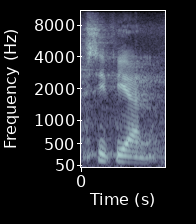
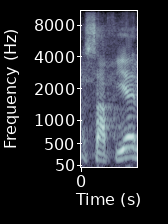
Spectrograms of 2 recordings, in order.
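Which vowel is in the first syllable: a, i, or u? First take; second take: i; a. First: The first syllable has the vowel i. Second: The first syllable has the vowel a. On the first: "dengan Sifyan" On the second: "bisa dibaca Safyan"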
